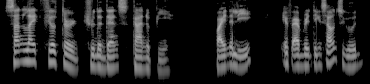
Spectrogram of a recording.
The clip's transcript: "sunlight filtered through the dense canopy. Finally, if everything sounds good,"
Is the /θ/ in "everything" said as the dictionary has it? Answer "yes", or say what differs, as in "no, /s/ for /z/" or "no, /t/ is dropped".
no, /t/ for /θ/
